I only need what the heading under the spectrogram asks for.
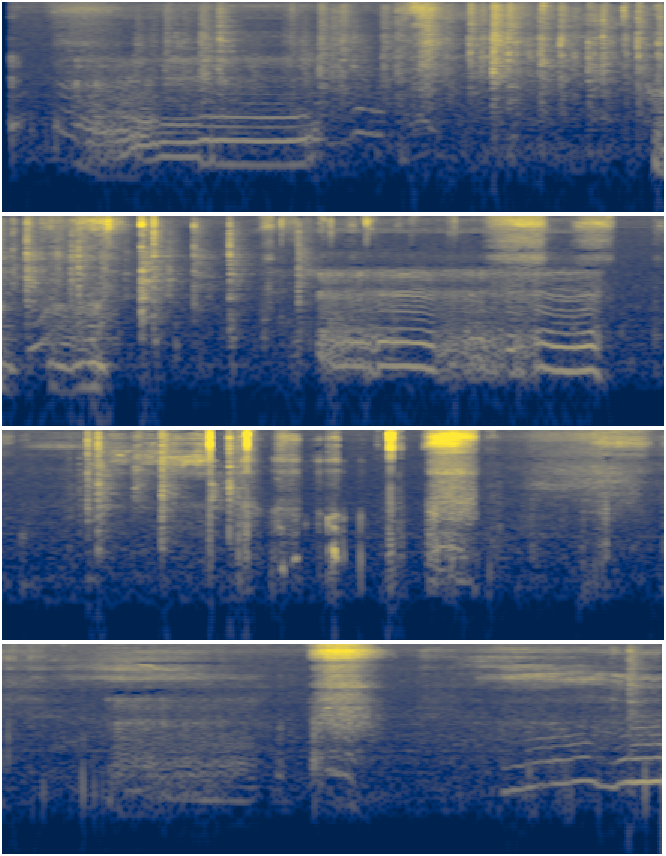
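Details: A pug snoring indoors, its breaths making wheezy, wavering nasal tones in drawn-out bursts of one to two seconds, recurring every few seconds, with soft rustles and clicks between them.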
